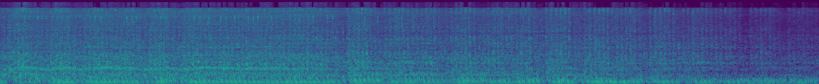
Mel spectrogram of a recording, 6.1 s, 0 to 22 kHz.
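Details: Audi A4 2.0 TDI CR (CAGA) diesel idle clattering unevenly and surging over a few seconds, after starting as vibration and slight knocking; caused by faulty fuel pressure regulator valve at the end of the common rail, fixed by replacing part 057130764H.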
